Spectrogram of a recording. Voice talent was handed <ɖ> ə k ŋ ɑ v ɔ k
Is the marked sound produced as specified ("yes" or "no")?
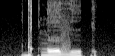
yes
